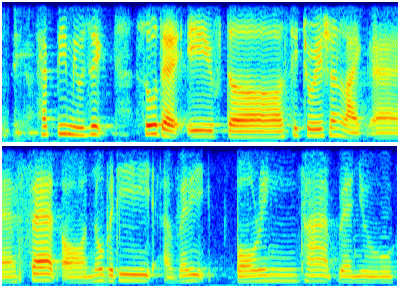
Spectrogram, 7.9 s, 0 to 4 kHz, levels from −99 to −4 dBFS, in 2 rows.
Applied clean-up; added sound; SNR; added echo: none; none; none; none.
